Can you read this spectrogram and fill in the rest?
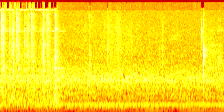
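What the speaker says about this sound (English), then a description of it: "So then just start stitching around." A sewing machine stitches around bias binding on a slip nightgown, a quiet steady hum with a few faint clicks.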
